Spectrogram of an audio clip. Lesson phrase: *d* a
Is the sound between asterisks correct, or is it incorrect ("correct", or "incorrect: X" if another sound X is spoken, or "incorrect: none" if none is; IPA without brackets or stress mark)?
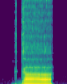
incorrect: ɡ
